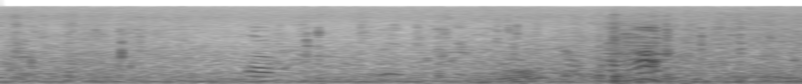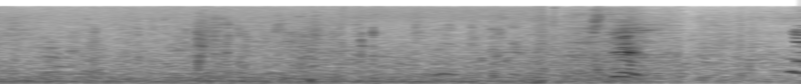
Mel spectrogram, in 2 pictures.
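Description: A rigid inflatable boat's engine idles with a steady low hum over wind and water noise, fading out in the last couple of seconds. Short, strained voice sounds come through it a few times, with a few knocks against the hull.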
